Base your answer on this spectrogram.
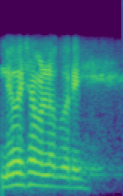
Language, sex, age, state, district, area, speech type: Punjabi, male, 18-30, Punjab, Ludhiana, urban, conversation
